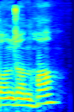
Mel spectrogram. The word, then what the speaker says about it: Bong Joon-ho: Ja wymawiam Bong Joon-ho i pamiętajmy, że Bong to jest jego nazwisko, Joon-ho to jest imię.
